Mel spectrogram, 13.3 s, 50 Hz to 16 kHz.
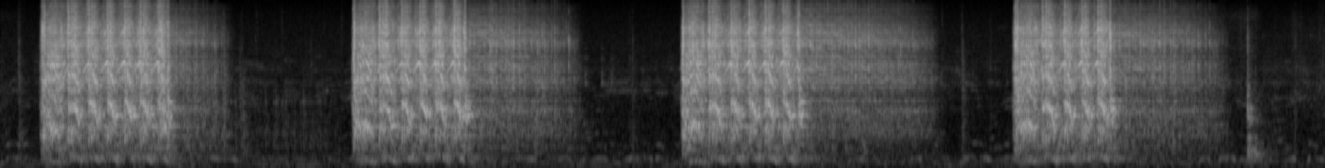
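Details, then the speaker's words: Kubota L2350 tractor diesel with a no-start blamed on a starter wire problem, cranked after tightening the battery clamp with vise grips; glow plugs not heated, so it won't fire. Four strong, even one-second cranking bursts; starter circuit healthy. "it now i'm not allowing to start because the glow plugs never heated up so that's one reason why i shut it off real quick"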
